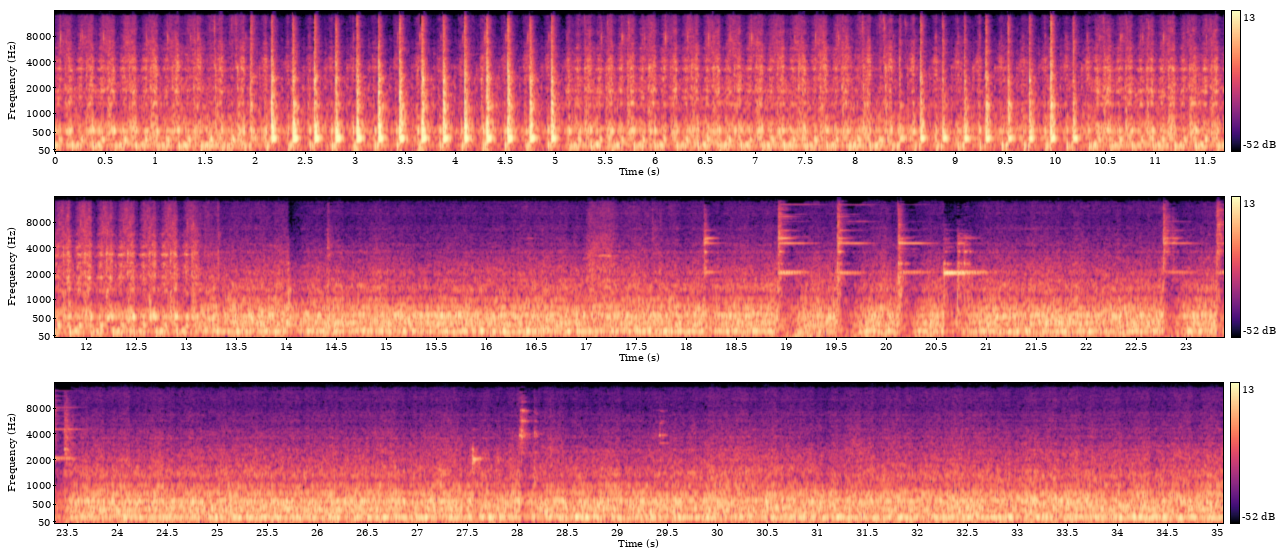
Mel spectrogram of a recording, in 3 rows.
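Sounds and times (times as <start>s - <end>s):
power hammer blows on metal: 18.2s - 21.1s, 22.8s - 23.9s.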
